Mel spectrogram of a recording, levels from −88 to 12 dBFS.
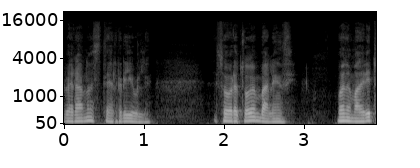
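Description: No technical faults can be heard anywhere in the speech.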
